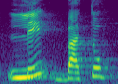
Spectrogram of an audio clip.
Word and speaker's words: bateaux: However, this X is not pronounced. You do not pronounce that. The pronunciation of singular and plural, that remains same.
